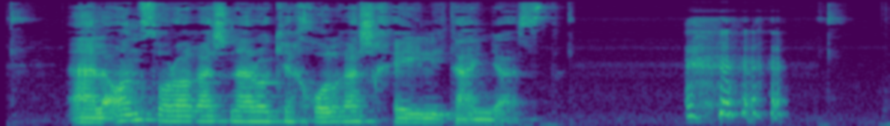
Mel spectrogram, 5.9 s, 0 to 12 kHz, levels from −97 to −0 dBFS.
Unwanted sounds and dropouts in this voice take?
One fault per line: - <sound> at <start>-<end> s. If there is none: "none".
- laugh at 4.6-5.3 s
